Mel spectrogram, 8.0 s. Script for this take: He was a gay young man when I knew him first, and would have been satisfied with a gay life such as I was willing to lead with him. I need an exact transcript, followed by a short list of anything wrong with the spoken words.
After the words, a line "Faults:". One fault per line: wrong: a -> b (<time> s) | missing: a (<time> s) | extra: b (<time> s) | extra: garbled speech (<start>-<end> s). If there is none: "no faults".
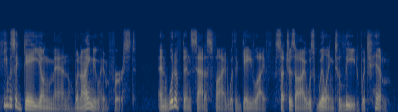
He was a gay young man when I knew him first, and would have been satisfied with a gay life such as I was willing to lead which him.
Faults:
wrong: with -> which (7.2 s)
